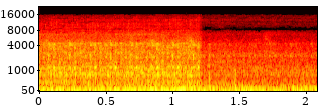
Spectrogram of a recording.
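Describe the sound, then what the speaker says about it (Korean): A 2009 Kia New Morning LX base model with 77,000 km idles steadily with a loud, even low engine hum that runs continuously, with no voices. "엔진 소음이나 뭐 이런 것도 굉장히 깨끗하게 들리고 있습니다"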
